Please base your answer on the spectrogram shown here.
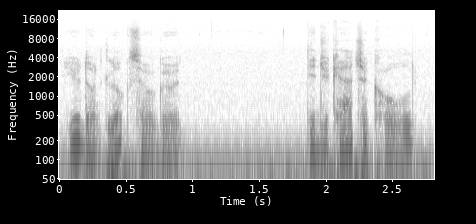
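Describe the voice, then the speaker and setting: A man's voice: fairly low pitch, animated, moderate pace, a little mellow, a little hiss or hum, natural voice. A man voicing a furred adult soldier, a worried and protective friend who talks plainly.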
